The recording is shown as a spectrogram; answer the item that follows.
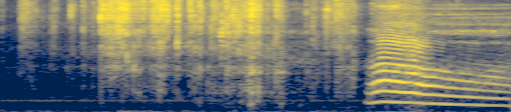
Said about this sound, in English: Apparently, I opened that pack but didn't take the cards out of it. Okay. So when I went to move the empty pack to the floor,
